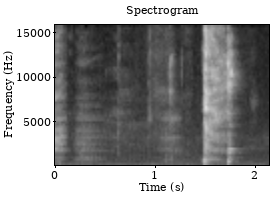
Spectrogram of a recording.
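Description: A toddler coughing: a short, sharp double cough about one and a half seconds in.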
